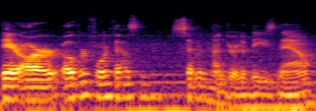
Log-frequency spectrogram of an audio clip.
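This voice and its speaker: A middle-aged or older man reading his own letter-like poem aloud in a halting, conversational way, correcting himself as he goes. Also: fairly low pitch, animated. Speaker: poet reading own work. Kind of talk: spoken poem reading in the form of a personal letter. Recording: roomy home recording, faint noise.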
